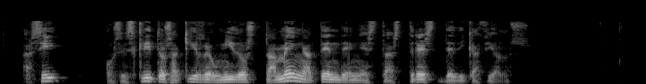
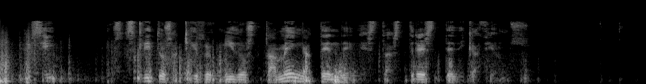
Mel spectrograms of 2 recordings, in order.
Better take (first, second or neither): first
